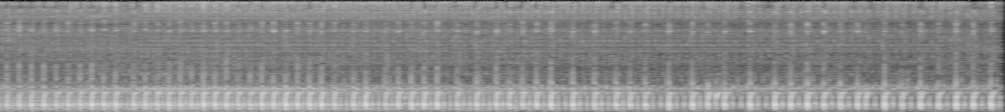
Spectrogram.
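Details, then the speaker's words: Hand-started tiny four-stroke engine with separate oil and fuel, carburettor and electronic ignition (TDC sensor magnet), idling with a fast, even patter of crisp regular firing pulses and no misses; normal idle. "Voilà. Je le démarre même à la main, comme ça. Une fois qu'on a trouvé le bon."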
